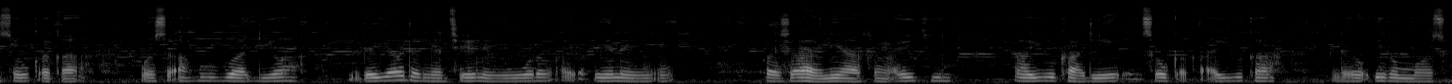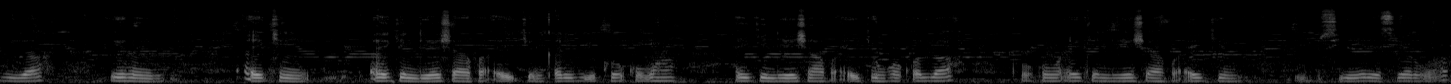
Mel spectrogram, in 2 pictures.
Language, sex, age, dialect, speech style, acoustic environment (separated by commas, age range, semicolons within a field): Hausa, male, 25-34, Nigeria - Kano, relaxed, silence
